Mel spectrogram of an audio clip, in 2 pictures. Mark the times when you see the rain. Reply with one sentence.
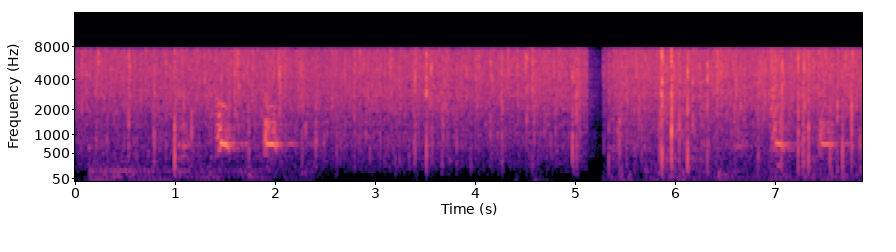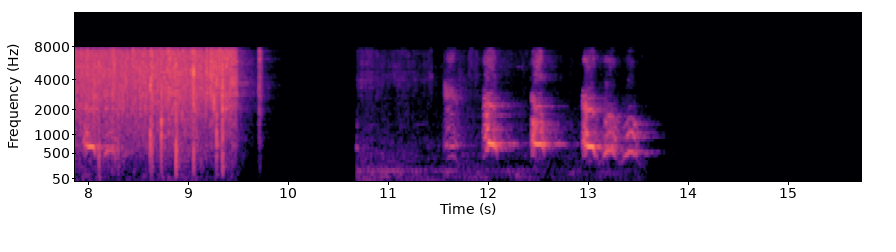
The rain can be heard from 0.0 to 9.8 s.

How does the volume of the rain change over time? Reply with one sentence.
The volume of the rain goes up.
